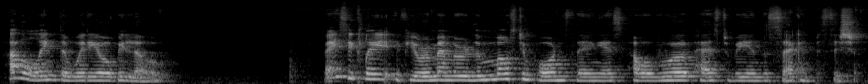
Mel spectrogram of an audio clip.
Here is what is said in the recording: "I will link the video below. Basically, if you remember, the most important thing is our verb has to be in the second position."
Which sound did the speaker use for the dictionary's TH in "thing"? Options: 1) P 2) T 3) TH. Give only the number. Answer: 3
